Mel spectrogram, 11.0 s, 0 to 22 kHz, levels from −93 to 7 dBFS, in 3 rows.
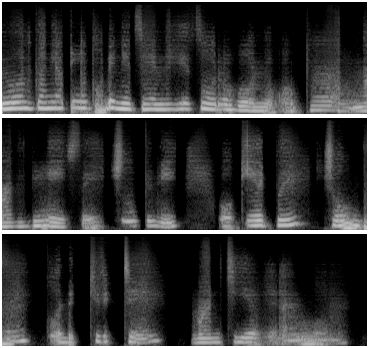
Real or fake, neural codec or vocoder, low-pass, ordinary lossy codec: fake; codec, 44.1 kHz, 0.9 kbps, DAC; 19.8 kHz; none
